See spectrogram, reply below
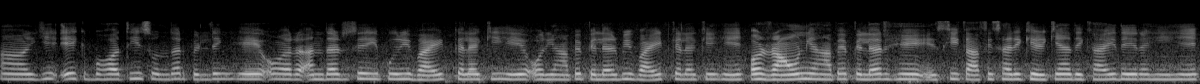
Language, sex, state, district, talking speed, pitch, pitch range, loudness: Hindi, female, Chhattisgarh, Kabirdham, 200 wpm, 240 Hz, 230-245 Hz, -22 LUFS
